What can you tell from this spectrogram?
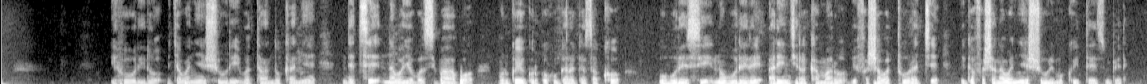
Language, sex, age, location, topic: Kinyarwanda, male, 18-24, Kigali, education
